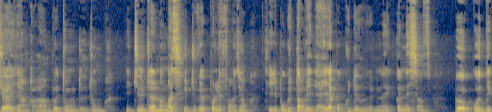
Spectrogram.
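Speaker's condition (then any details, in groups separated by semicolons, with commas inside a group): Primary progressive multiple sclerosis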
